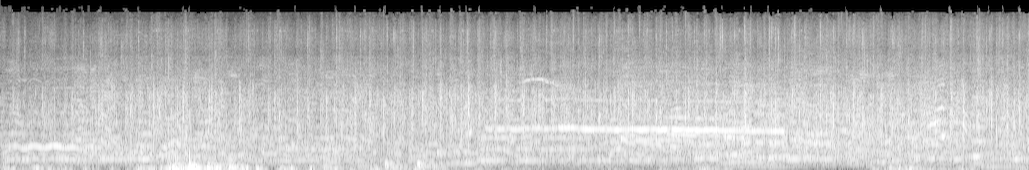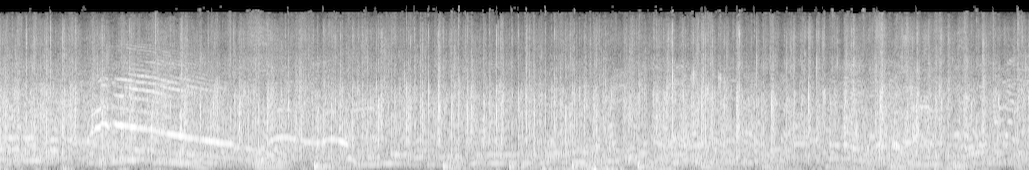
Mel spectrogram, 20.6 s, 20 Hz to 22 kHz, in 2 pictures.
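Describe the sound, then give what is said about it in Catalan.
A large crowd claps steadily and continuously as festival troupes form a corridor to welcome their 2026 office-holders, with occasional whistles and cheers rising above the applause and a murmur of voices mixed throughout. “En primer terme, la fila capitana, fila feixucs i la fila ambaixadora, fila templàries, que van formar un corredor per a donar la benvinguda als seus càrrecs en 2026 entre aplaudiments i expressions de lloança.”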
